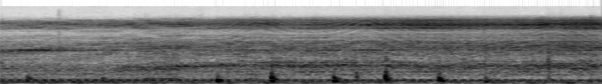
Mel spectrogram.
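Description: Norfolk Southern diesel locomotives passing close by, heard from inside a closed car: a steady low drone that grows louder, with wheels knocking over rail joints roughly every two-thirds of a second from about a third of the way in.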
